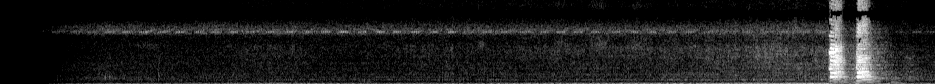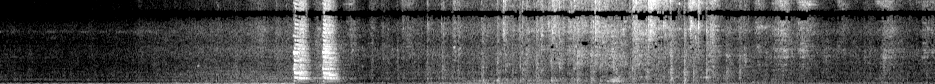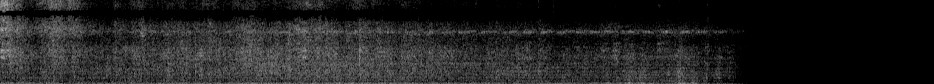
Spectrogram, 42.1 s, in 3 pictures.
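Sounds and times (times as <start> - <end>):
diesel locomotive engine rumbling: 0.6 - 39.4
train air horn blasts: 12.4 - 14.0, 18.3 - 19.5, 23.1 - 23.8.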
